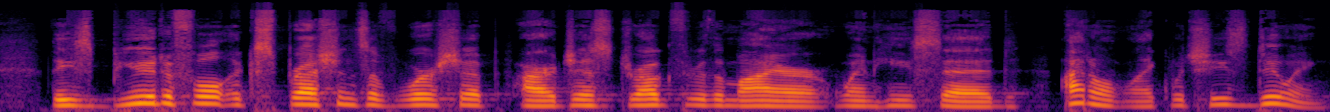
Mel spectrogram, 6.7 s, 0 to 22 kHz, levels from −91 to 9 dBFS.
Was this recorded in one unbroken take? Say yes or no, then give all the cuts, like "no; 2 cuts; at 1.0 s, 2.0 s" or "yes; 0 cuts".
no; 2 cuts; at 2.5 s, 5.2 s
